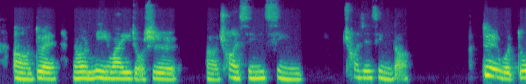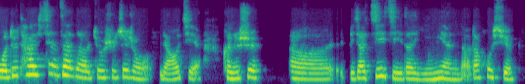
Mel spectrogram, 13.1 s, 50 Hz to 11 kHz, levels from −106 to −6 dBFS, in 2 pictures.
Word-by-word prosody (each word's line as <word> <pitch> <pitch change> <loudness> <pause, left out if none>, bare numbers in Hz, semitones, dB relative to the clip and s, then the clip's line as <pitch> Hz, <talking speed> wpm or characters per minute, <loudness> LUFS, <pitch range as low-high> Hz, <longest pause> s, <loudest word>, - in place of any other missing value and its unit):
呃， 200 -4 +1
对， 205 -1 +3 0.2
然 215 0 +2
后 215 - +4
另 220 0 +2
外 210 -1 +2
一 205 - +4
种 185 -2 -3
是， 195 -1 0 0.4
呃， 190 -3 -5
创 220 +3 -1
新 220 0 -1
性 200 -5 -4 0.5
创 245 -2 -7
新 230 0 +1
性 230 -4 -4
的。 225 +2 -7 0.9
对， 290 -5 +5
我 200 -4 +1 0.2
我 240 - +9
对 295 +5 +1
它 330 +2 +6
现 330 +1 -2
在 315 -2 +7
的 235 -5 +1
就 235 +1 -2
是 240 0 -4
这 250 +1 +1
种 205 -5 -3
了 190 +1 -1
解 220 0 -4 0.3
可 220 - 0
能 205 +1 +3
是， 240 +3 +3 0.4
呃， 195 -3 -1 0.3
比 205 - -2
较 220 +1 +3
积 280 +6 +1
极 205 -8 -1
的 200 -1 +1
一 185 -1 -4
面 195 0 +1
的。 - - -4
但 235 - 0
或 255 +1 -1
许 205 -6 0
215 Hz, 210 characters per minute, -20 LUFS, 195-240 Hz, 0.9 s, 我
